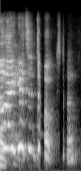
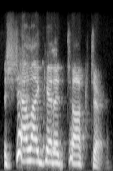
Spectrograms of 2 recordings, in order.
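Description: First: High prim mock lady; prim English lady. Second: Slow mocking echo; mocking imitation. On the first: Mum repeats her line as a fussy old-fashioned English lady. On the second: Son slowly echoes mum's line to tease her. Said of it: "The eighteen twenties?".

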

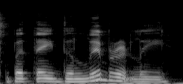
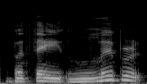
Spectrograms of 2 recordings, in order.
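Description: First: Said in the usual way. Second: "liber-" clipped mid-word as a slip; cut-off misreading. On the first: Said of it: "but, but". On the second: Real, not acted. Reading the verse to the group, trips on "liber-". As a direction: stumbles on "liber-" then stops. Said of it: "but, but they deliberately".

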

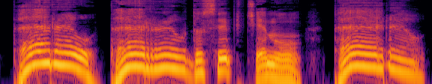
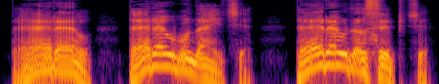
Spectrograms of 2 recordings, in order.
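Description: First: Very high, drawn-out ringing cry; swelling, insistent call. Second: High-pitched insistent call; calling after someone. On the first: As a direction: cry it out across the distance, each word falling. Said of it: "a precz wołał". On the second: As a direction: call it out after him, each phrase falling. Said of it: "wołając za nim". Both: Acted.

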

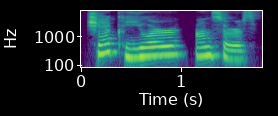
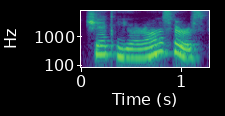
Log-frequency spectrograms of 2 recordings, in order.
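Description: First: "Check your answers" very slowly, word by word; teacher's slow model of "Check your answers"; separated words. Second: "Check your answers" slowly but joined up, yo-ranswers; teacher's linked model of "Check your answers"; linked words. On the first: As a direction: leave gaps between "check", "your" and "answers". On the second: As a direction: carry the r of "your" straight into "answers". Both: Shown as a demonstration. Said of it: "повинні їх з'єднати вимовою".

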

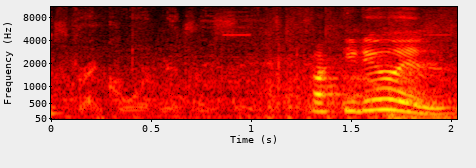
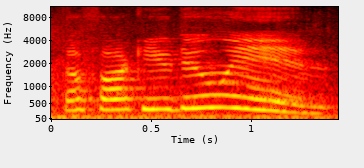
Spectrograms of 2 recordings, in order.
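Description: First: Very slow, stretched incredulous question; drawn-out disbelief. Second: Higher and louder, slowed exasperated question; exasperated yell. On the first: Gamer baffled by teammate's play, slow drawn-out disbelief. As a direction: drag each word out in disbelief. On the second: Gamer yelling at a clueless teammate, exasperated. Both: Real, not acted. Teammate walks past enemy.

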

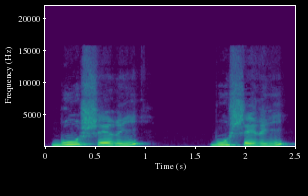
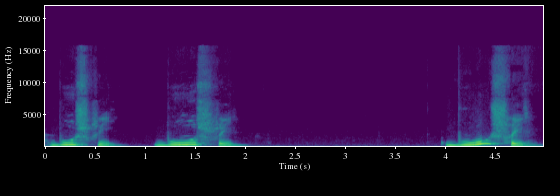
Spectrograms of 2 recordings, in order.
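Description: First: "boucherie" wrongly in three beats, "boo-she-ree"; middle E sounded. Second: "boucherie" as "boosh-ree", the E swallowed; barely heard middle E. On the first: Teacher shows students what not to say, middle E fully voiced. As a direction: say "boucherie" with a clear E after the CH. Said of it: "no decimos boucherie". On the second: Teacher gives the correct form, middle E very faint. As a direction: say "boucherie" in two beats, falling at the end. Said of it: "esta E suena muy bajito". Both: Shown as a demonstration.

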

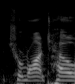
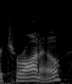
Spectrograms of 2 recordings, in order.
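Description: First: TORONTO with both t sounds, "To-ron-toe"; Toronto with crisp T. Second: TORONTO said loosely as "Toronno"; Toronto without second T. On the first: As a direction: sound the second t in Toronto fully. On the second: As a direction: let the second t in Toronto vanish. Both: Shown as a demonstration. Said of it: "I don't wanna say it's, like".

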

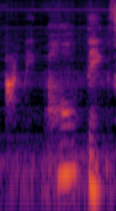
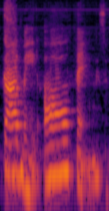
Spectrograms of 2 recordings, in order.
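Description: First: Soft breathy whisper of the answer. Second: Steady slow unison recital. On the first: Teacher whispering the catechism answer to children. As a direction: whisper it as a hint. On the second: Teacher reciting the answer along with children. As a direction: say it together slowly. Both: Shown as a demonstration. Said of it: "Say it with me".

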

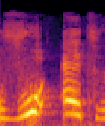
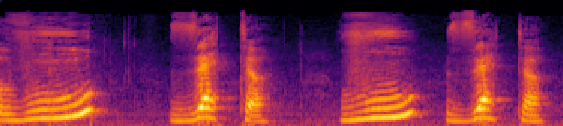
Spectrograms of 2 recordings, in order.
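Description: First: "vous êtes" as "vu èt", silent s; wrong, without liaison. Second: "vous êtes" slowly as "vu-zèt"; correct liaison. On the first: Teacher asking students a trick question, "vous êtes" without the z. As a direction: leave the s of "vous" unsounded before "êtes". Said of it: "一定不是". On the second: Teacher giving students the right reading, slow "vous êtes" with z liaison. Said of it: "应该读成". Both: Shown as a demonstration.

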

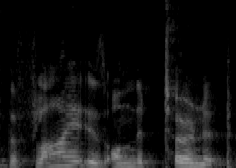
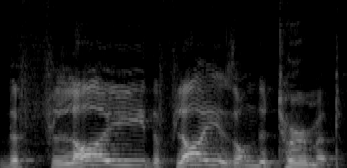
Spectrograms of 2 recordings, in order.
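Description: First: Said in the usual way. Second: Put-on rural Wiltshire accent, pitched up. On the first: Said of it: "which means". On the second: Shown as a demonstration. Organist reading out a county song title, Wiltshire accent. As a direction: read it higher, in broad Wiltshire dialect, "turnip" as "turmut". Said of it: "about as good as my Wiltshire accent gets".

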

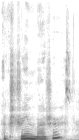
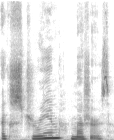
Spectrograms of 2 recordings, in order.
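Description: First: "Extreme measures" rising at the end; questioning echo. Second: "extreme measures" slow and loud, EXTREME stressed; emphatic statement. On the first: Baby queries her sister's plan, "Extreme measures" rising as a question. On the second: Eugenia announces her plan, "extreme measures" slow and emphatic. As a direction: declare "extreme measures" slowly, leaning hard on "extreme". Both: A narrator's reading.

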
